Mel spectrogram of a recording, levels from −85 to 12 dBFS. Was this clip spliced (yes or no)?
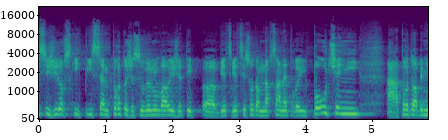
yes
